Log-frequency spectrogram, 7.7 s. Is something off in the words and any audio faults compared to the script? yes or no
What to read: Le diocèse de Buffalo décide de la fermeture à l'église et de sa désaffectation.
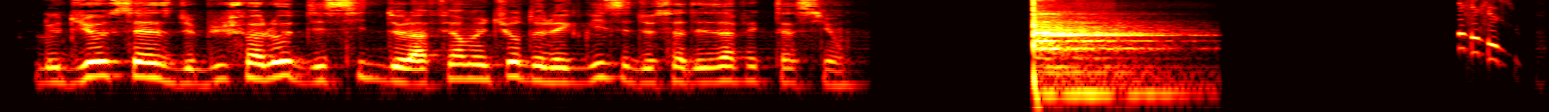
yes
